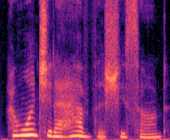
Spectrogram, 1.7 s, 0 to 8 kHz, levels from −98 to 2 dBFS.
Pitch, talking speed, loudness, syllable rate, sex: 235 Hz, 280 wpm, -16 LUFS, 6.3 syllables/s, female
